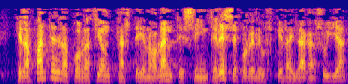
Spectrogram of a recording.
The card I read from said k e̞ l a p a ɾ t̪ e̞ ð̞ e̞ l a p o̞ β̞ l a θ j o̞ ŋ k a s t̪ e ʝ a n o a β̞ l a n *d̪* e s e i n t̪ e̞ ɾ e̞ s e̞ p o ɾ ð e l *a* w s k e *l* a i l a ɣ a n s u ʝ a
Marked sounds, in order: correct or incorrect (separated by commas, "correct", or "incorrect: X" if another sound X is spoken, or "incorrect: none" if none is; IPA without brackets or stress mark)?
incorrect: t̪, incorrect: e, incorrect: ɾ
